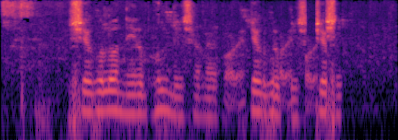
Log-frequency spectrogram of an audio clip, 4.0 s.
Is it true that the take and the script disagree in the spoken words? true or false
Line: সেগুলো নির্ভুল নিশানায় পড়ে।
true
